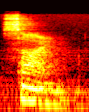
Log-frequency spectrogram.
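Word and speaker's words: sign: اگر در بین حرف های آی و ان آید، مثل ساین، علامت، رمز، نشانه، امضا کردن.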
